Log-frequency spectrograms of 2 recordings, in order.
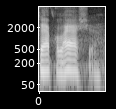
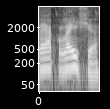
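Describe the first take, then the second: First: The middle syllable has a short 'a' sound. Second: The middle syllable has a long 'ay' sound. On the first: The speaker calls it right. "get the sound of the rat in there. It's Atcha" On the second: The speaker calls it wrong. "It's not Appalachia"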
